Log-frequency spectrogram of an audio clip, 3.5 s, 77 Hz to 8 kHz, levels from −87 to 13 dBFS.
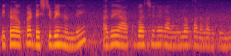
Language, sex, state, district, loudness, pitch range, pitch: Telugu, female, Telangana, Mahabubabad, -19 LUFS, 190-210 Hz, 200 Hz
